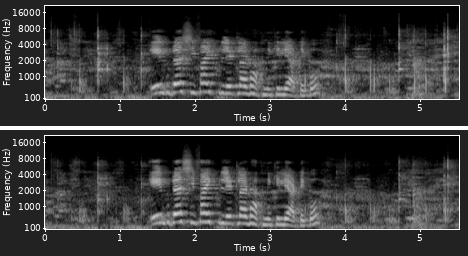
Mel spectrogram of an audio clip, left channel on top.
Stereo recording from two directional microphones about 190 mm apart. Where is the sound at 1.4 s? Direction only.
35° right (ahead or behind).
